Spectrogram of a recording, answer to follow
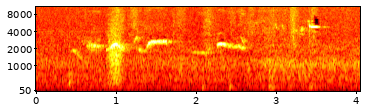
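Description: A handful of short bird chirps, with a soft knock about a second in.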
